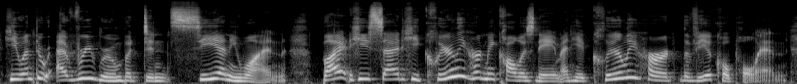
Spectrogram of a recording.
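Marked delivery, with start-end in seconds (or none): none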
